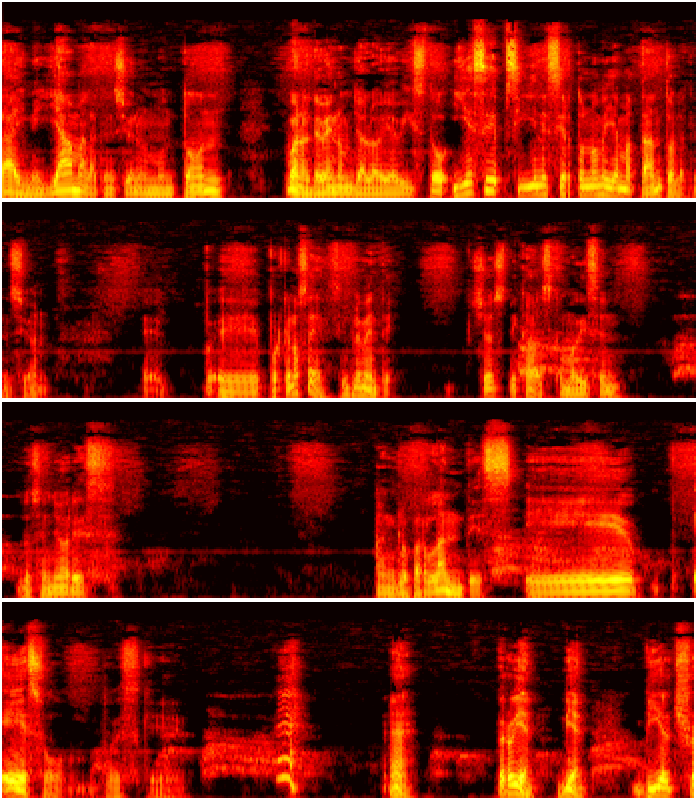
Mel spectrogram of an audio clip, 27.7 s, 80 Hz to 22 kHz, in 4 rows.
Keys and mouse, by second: 2.3-4.4 drag, 6.4 middle click, 7.4-10.8 drag, 10.9 middle click, 11.6 click, 12.9-15.2 drag, 16.0 middle click, 16.7 middle click, 17.5 click, 21.9-23.4 drag, 23.9 click, 25.4-27.7 drag.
